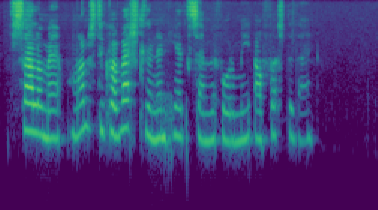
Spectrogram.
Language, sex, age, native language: Icelandic, female, 12, Icelandic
